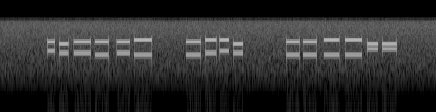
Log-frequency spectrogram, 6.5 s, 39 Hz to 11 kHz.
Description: DTMF, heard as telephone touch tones, dialled by hand, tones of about 190 ms. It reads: 845253 2694 2233**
